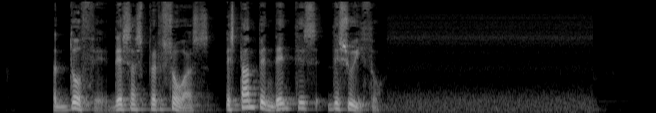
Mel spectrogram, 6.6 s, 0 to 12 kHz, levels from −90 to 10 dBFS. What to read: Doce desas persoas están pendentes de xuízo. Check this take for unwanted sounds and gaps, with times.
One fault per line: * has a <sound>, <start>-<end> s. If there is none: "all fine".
all fine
